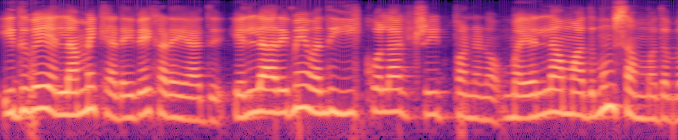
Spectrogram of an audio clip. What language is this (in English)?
Tamil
